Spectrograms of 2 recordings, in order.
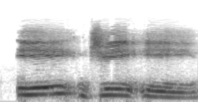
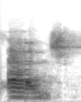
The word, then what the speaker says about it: EGE: it to your device e g e this is what some people call us but it's actually pronounced edge which stands for engineered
